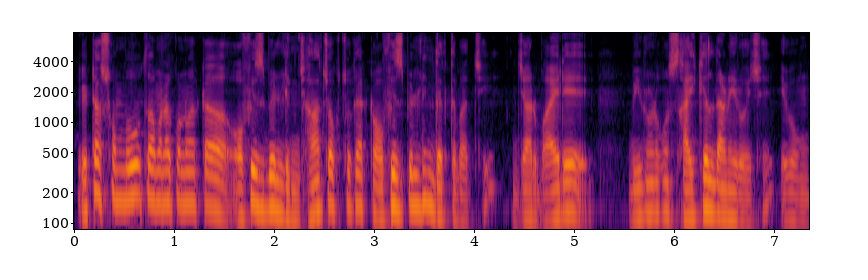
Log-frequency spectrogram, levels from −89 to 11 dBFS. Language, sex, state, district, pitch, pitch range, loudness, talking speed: Bengali, male, West Bengal, Paschim Medinipur, 130 Hz, 105-155 Hz, -26 LUFS, 180 wpm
